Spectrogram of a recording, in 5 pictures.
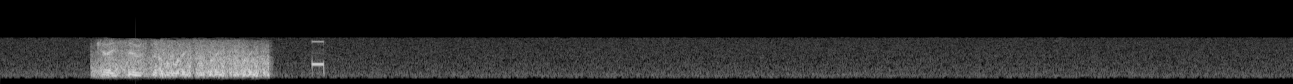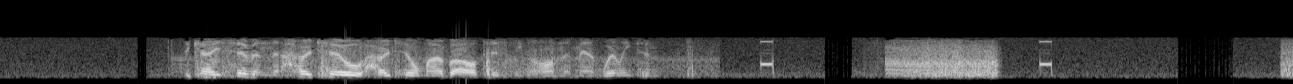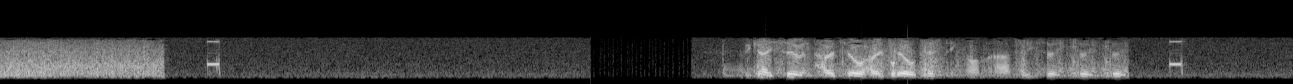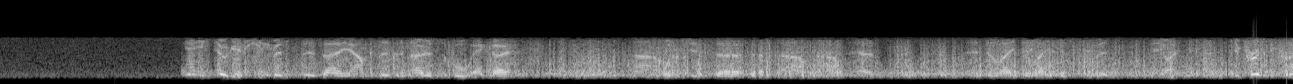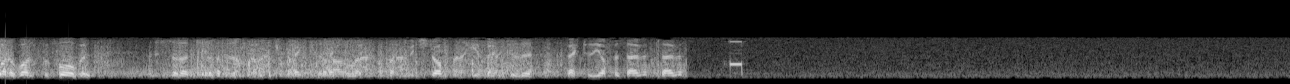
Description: [App_rpt-users] Desense (Echo) on RTCM
Attached is a sample audio recording, you can hear the growl of the audio
Name: rtcm desense.mp3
